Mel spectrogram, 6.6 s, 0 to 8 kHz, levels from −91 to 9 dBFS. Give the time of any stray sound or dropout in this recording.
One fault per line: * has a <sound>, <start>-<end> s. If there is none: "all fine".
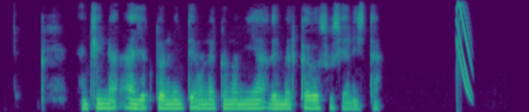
* has a chirp, 5.7-5.9 s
